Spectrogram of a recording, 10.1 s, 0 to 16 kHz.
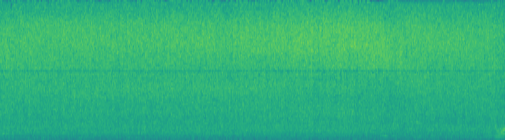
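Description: A 150-metre waterfall, Cachoeira dos Pretos in Joanópolis, roars as a dense, constant broadband rush of falling water, loud and unbroken throughout with no voices.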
